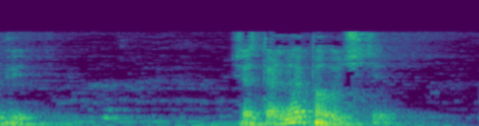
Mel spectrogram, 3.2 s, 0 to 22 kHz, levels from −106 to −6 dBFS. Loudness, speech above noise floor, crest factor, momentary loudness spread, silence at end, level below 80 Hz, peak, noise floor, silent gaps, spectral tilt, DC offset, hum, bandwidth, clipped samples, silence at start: -27 LUFS; 29 dB; 22 dB; 26 LU; 0.55 s; -40 dBFS; -8 dBFS; -54 dBFS; none; -6 dB/octave; under 0.1%; none; 8 kHz; under 0.1%; 0 s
